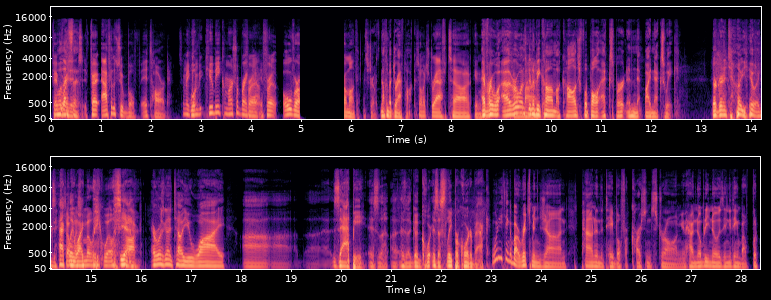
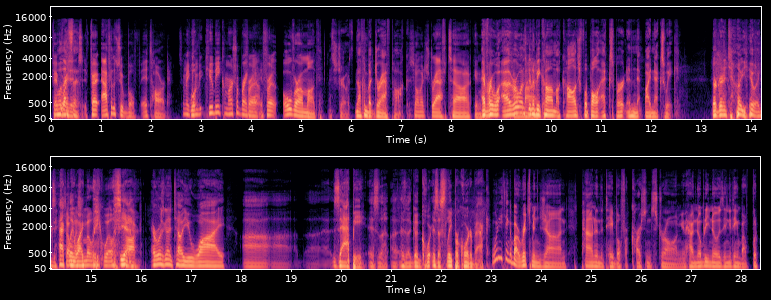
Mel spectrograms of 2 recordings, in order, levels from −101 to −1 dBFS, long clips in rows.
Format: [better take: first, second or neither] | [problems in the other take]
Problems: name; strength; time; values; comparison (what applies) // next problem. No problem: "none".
second | audio freezing; at 5 s for 1 s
